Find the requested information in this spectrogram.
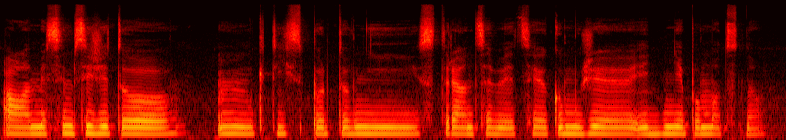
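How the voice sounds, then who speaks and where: Dark, mellow tone from a woman at medium pitch, monotone and flat in intonation, at a fairly slow pace, with a dry, close sound and no echo. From Czech Republic. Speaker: professional runner. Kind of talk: casual interview.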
